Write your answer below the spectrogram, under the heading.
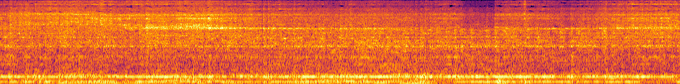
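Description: Wood lathe running with a steady motor hum, with a continuous hiss from the spinning wooden workpiece being worked by a gloved hand.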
